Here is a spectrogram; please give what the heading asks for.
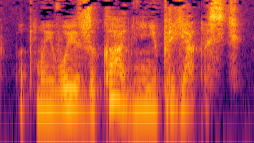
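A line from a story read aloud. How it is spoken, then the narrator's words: Low voice. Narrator (Russian): сказал он ей вполголоса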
